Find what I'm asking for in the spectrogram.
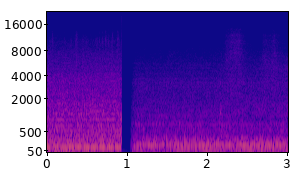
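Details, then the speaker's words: Old soda vending machine, about 1975-80, that is not cooling. A steady fan hum, a brief cut-out, then the fan runs alone with no compressor pickup. The compressor is locked up and grounds out, clicking as it tries to start; a new cooling deck is needed. "Now, what you're going to listen for is a little click in this piece. And that's where it grounds out because this thing is locked up. Uh that or it'll blow the fuse. Do you see it? So the fan comes on, compressor doesn't. And it'll cycle a couple times trying to start it, but no go."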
